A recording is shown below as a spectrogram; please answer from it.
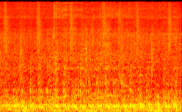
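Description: A train runs steadily on the rails on the way to Karjat, a loud continuous low rumble with faint rhythmic clatter and no voices.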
